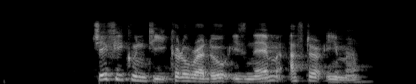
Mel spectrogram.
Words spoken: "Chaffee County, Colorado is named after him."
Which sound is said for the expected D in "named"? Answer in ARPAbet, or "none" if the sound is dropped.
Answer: none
